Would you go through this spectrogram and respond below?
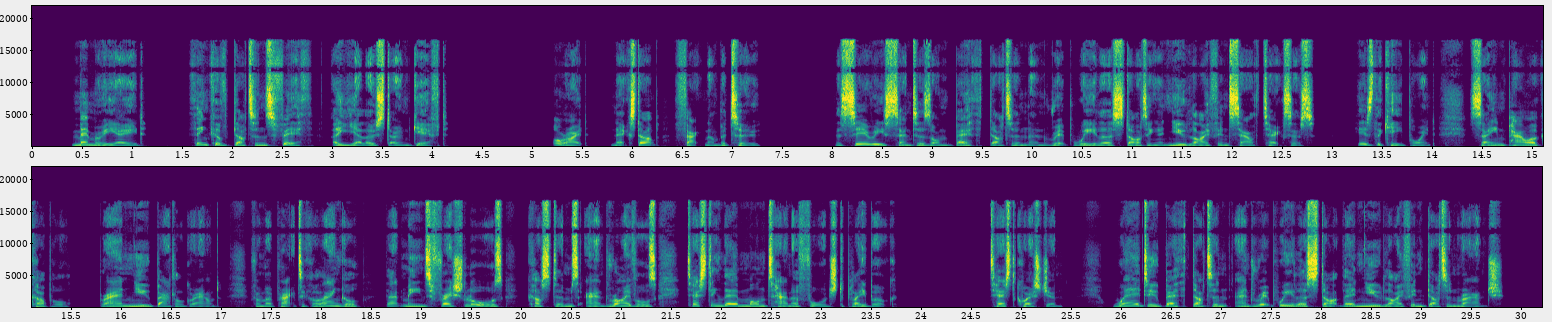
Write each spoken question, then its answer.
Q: Where do Beth Dutton and Rip Wheeler start their new life in Dutton Ranch?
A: South Texas.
